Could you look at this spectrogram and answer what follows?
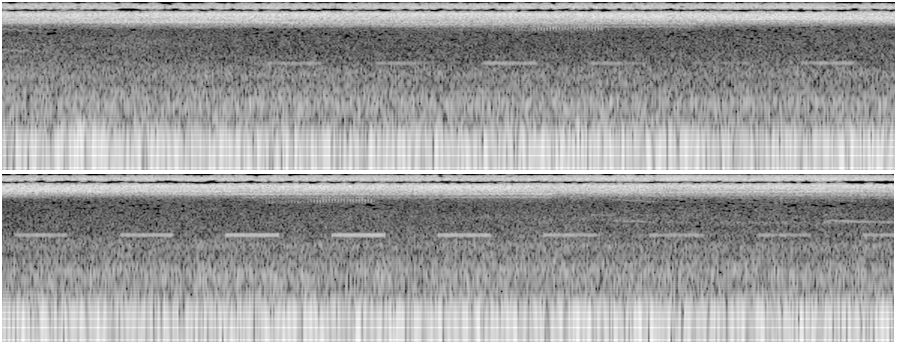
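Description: Steady low rumble with a faint electronic beep repeating evenly, about three beeps every two seconds, from about two seconds in.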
